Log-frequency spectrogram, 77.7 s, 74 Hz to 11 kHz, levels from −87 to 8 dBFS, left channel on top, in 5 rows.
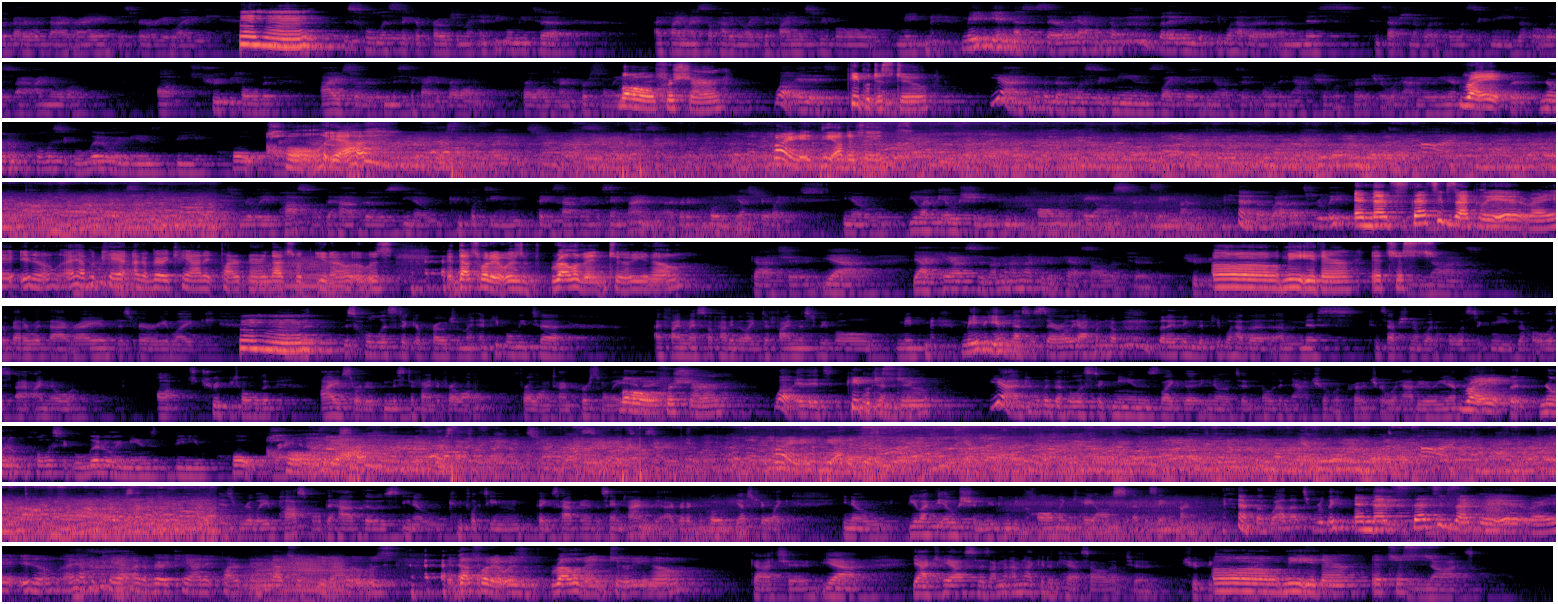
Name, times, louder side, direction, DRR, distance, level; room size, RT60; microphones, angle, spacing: voice 1, 0.0-2.4 2.8-3.1 3.4-6.0 6.5-16.3 17.1-18.2 18.7-20.3 20.8-22.1 23.3-24.8 25.4-30.2 30.6-33.1 33.4-34.6 35.2-39.4 39.7-45.6 46.9-47.0 47.6-60.0 60.3-60.7 62.9-63.5 66.2-66.7 69.7-73.7 74.0-75.0 76.2-76.9, right 3 dB, 70° right, 5 dB, 1.1 m, -42 dB
voice 2, 2.4-3.1 21.7-22.8 24.0-24.8 30.1-30.5 33.7-35.1 38.8-39.9 60.2-66.3 66.6-69.0 74.3-76.5, left 5 dB, 65° left, 13 dB, 0.6 m, -27 dB
sound 1, 34.1-48.8, right 3 dB, 25° right, 0.5 m, -33 dB
sound 2, 53.0-54.5 55.1-56.1 56.4-59.2 59.5-62.3 62.6-65.6, right 3 dB, 90° right, 0.9 m, -45 dB
11.5 x 5.2 x 7.2 m, 1.1 s
head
